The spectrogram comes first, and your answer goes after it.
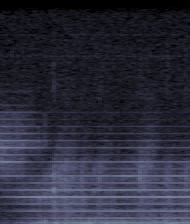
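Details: Steady buzzing hum with thin high whistles through a Rockville vacuum tube amplifier speaker, appearing when the PC video card is used; video card noise on motherboard power/ground plane, gone when audio out was unplugged.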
